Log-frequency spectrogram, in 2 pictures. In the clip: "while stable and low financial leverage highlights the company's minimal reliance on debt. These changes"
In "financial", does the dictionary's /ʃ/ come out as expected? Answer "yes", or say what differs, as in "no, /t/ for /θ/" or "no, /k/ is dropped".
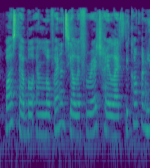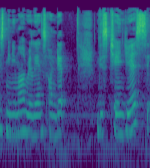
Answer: no, /s/ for /ʃ/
